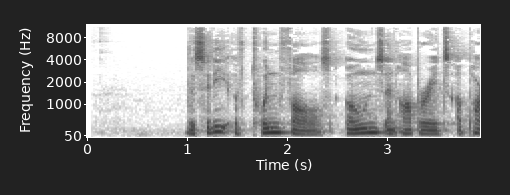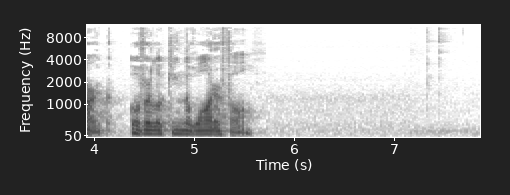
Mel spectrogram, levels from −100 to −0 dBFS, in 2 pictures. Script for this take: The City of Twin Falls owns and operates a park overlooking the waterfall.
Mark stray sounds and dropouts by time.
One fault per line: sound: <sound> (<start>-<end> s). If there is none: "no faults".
no faults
